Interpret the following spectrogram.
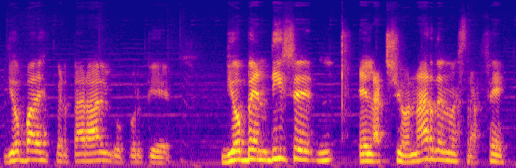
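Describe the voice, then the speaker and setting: A man's voice: on the high side, measured pace, fairly bright tone, faint music behind. A young man, a youth leader giving earnest advice and telling his story as a guest, often repeating words as he restarts. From Honduras. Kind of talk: testimony and advice in an interview.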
